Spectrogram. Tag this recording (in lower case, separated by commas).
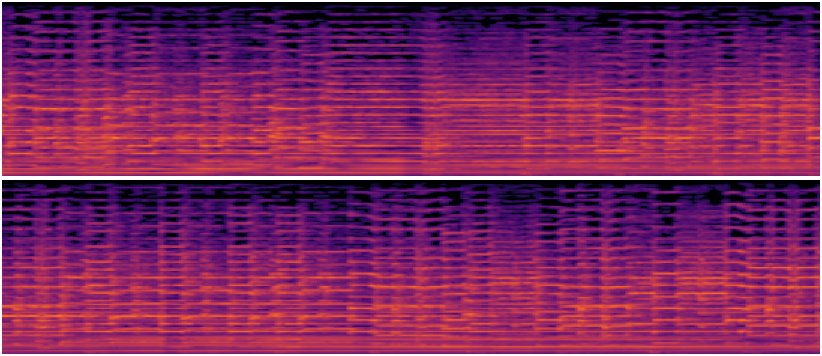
music, bagpipes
